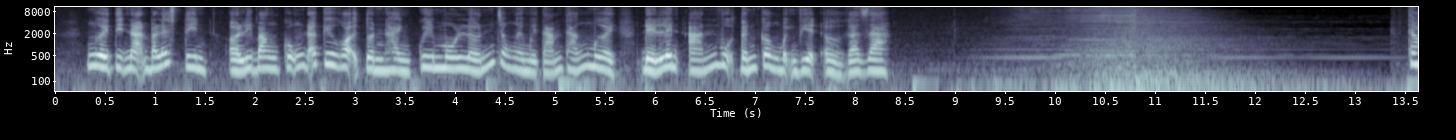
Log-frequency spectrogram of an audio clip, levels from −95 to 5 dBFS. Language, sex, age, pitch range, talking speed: Vietnamese, female, 20-39, 170-245 Hz, 135 wpm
